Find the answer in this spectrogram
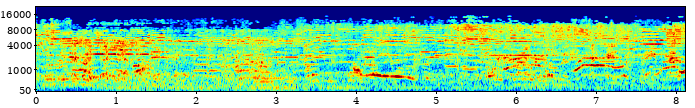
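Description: Bagpipes playing, a steady low drone under the melody, with people talking over it.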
